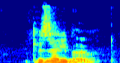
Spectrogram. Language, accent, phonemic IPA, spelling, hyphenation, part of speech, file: English, Southern England, /ɡəˈzeɪbəʊ/, gazabo, ga‧za‧bo, noun, LL-Q1860 (eng)-gazabo.wav
- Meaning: guy, fellow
